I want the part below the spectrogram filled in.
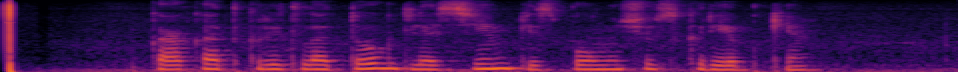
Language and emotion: Russian, neutral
